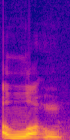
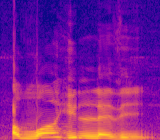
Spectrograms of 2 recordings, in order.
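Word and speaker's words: الله: Maka jika tidak hati-hati kita akan membaca salah Allahu. Yaitu terdapat dalam surat Ibrahim ayat kedua, Allahilladzi.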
